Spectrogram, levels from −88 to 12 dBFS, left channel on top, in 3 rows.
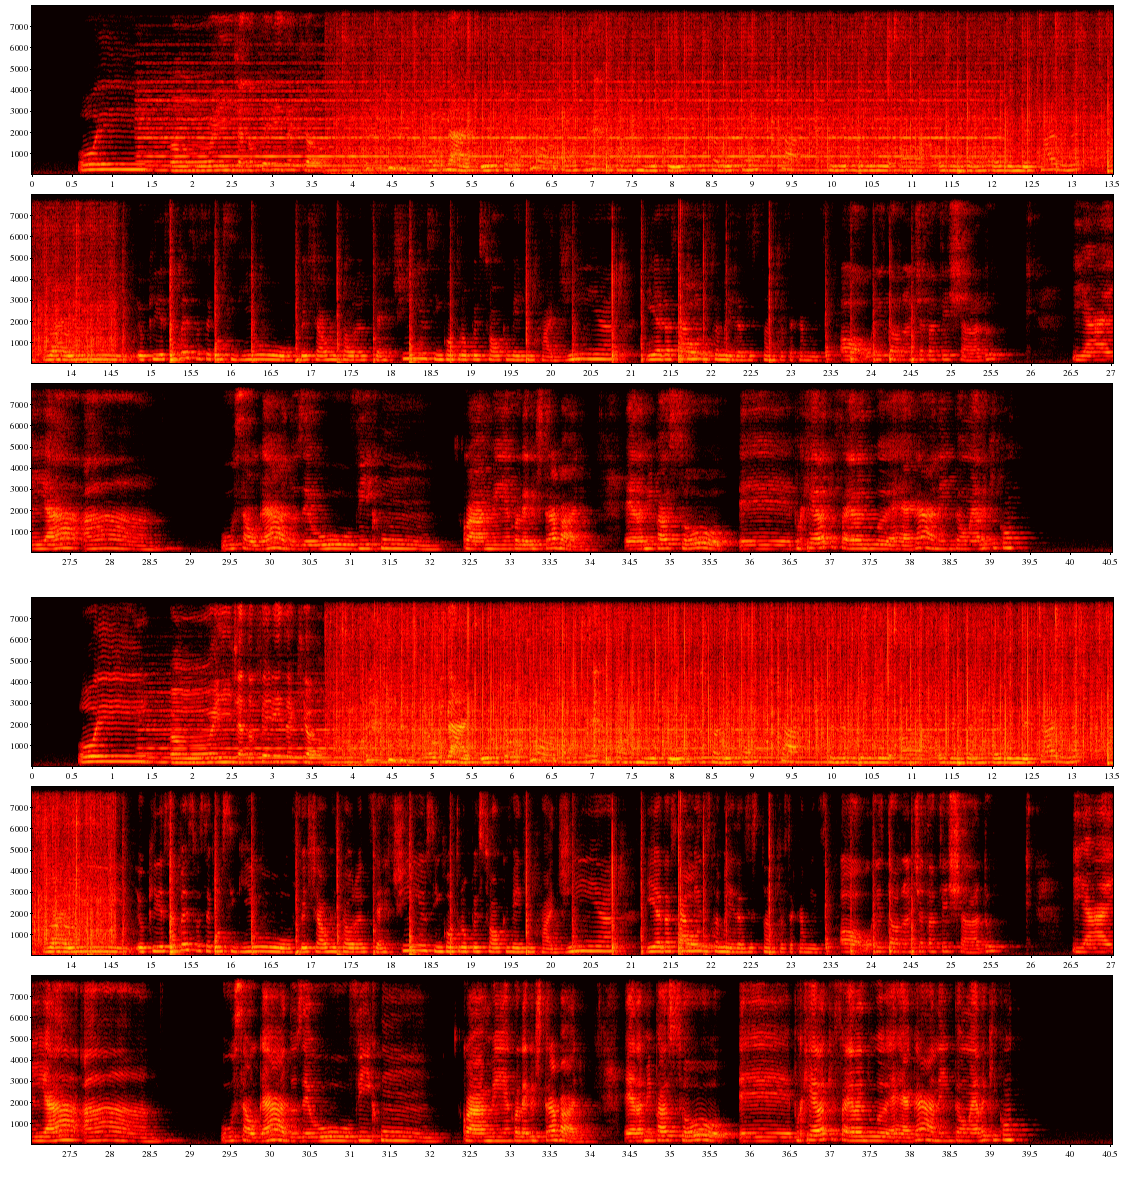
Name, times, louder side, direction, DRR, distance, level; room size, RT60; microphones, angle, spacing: voice 1, 0.6-1.5 4.2-13.4 13.6-20.9 21.2-23.4, right 2 dB, 60° right, 0.9 m, -32 dB
sound 1, 1.3-12.2, left 2 dB, 75° left, 3.5 m, -35 dB
voice 2, 1.7-3.8 4.9-5.6 5.9-6.1 7.0-7.3 13.6-14.4 21.6-21.9 23.6-25.6 26.1-26.2 26.5-28.9 29.4-32.1 32.4-39.3, right 3 dB, 85° right, 2.9 m, -33 dB
Rain, 3.7-14.6, right 5 dB, 35° right, 1.1 m, -33 dB
sound 2, 6.5-6.6 7.2-7.3 8.0-8.1 8.6-8.8 9.2-9.3 9.8-10.0 10.3-10.5 11.0-11.1 11.6-11.8 12.2-12.3 12.8-12.9 13.4-13.7 14.0-14.1 14.6-14.8 15.2-16.5 16.8-17.1 17.3-18.9 19.2-19.3 19.7-19.9 20.3-20.4 20.8-21.3 21.6-22.3 22.7-22.9 23.4-24.6, right 1 dB, 15° right, 0.7 m, -36 dB
20.0 x 9.0 x 6.7 m
head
